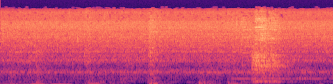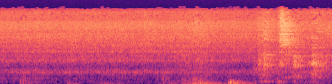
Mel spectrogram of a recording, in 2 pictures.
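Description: Food frying in fat in a saucepan on an electric hot plate, a steady sizzle. A few low thumps come near the end.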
